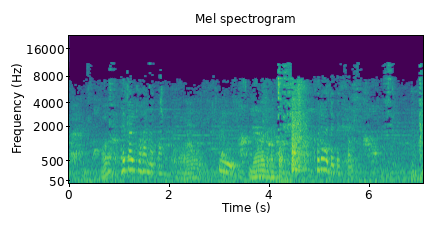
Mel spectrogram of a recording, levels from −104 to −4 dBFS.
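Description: Everyday sounds here, and the whole clip carries heavy damage that's most likely from MP3 compression. Nothing gets through above about 11.3 kHz, so the top end is sliced off flat. The fainter detail has that watery, swirly quality you get when weak frequency components keep dropping in and out between frames, and sharp onsets come out smeared. That level of damage fits a bitrate of around 32 kbps, where the encoder simply runs out of bits.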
